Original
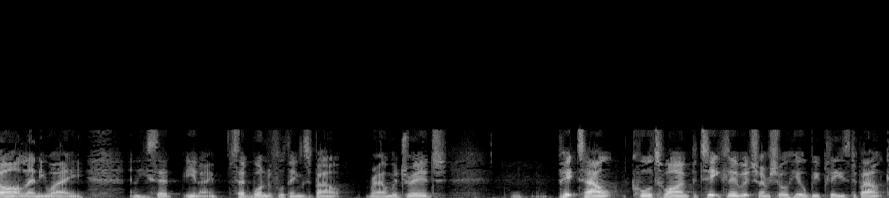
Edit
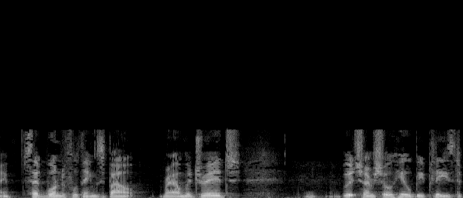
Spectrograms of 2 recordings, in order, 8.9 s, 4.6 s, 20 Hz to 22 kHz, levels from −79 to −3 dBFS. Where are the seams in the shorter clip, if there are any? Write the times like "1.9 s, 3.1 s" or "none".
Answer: 3.4 s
